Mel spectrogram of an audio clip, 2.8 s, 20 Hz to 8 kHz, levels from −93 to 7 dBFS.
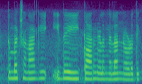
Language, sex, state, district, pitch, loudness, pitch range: Kannada, female, Karnataka, Shimoga, 225 Hz, -17 LUFS, 205-235 Hz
